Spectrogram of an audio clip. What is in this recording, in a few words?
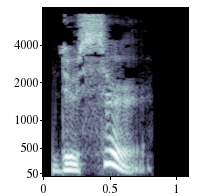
"douceur", pronounce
